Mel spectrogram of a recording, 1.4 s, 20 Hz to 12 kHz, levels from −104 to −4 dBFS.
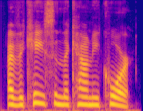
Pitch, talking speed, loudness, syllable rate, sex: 225 Hz, 290 wpm, -16 LUFS, 7.6 syllables/s, female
